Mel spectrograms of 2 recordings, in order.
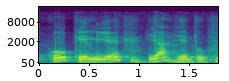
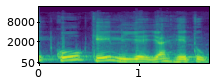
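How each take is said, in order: First: को के लिए या हेतु said slowly, को stressed, falling end; teacher spelling out को के लिए या हेतु slowly, को stressed. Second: Said in the usual way. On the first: Shown as a demonstration.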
